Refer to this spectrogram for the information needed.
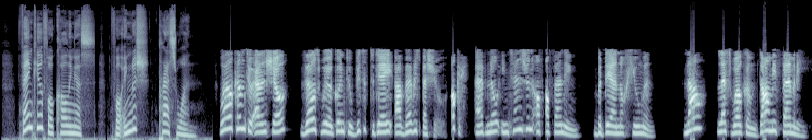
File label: English; Personal soundproof booth in Manchester, UK; Microphone: Blue USB Studio Mic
